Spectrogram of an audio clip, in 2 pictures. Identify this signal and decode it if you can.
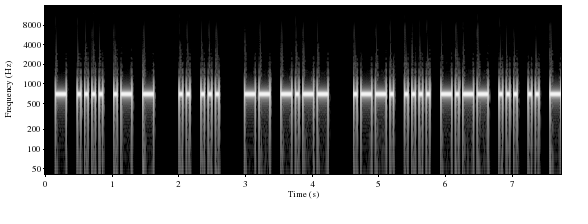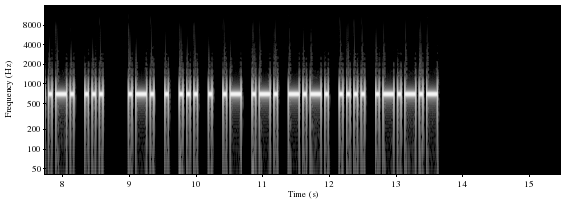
Morse code, heard as a keyed tone, about 22 wpm, 700 Hz. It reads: THAT IS MY PHYSICS RESEARCH.
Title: Sentences from Top 1000 Words - Review Part 5 - 22wpm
